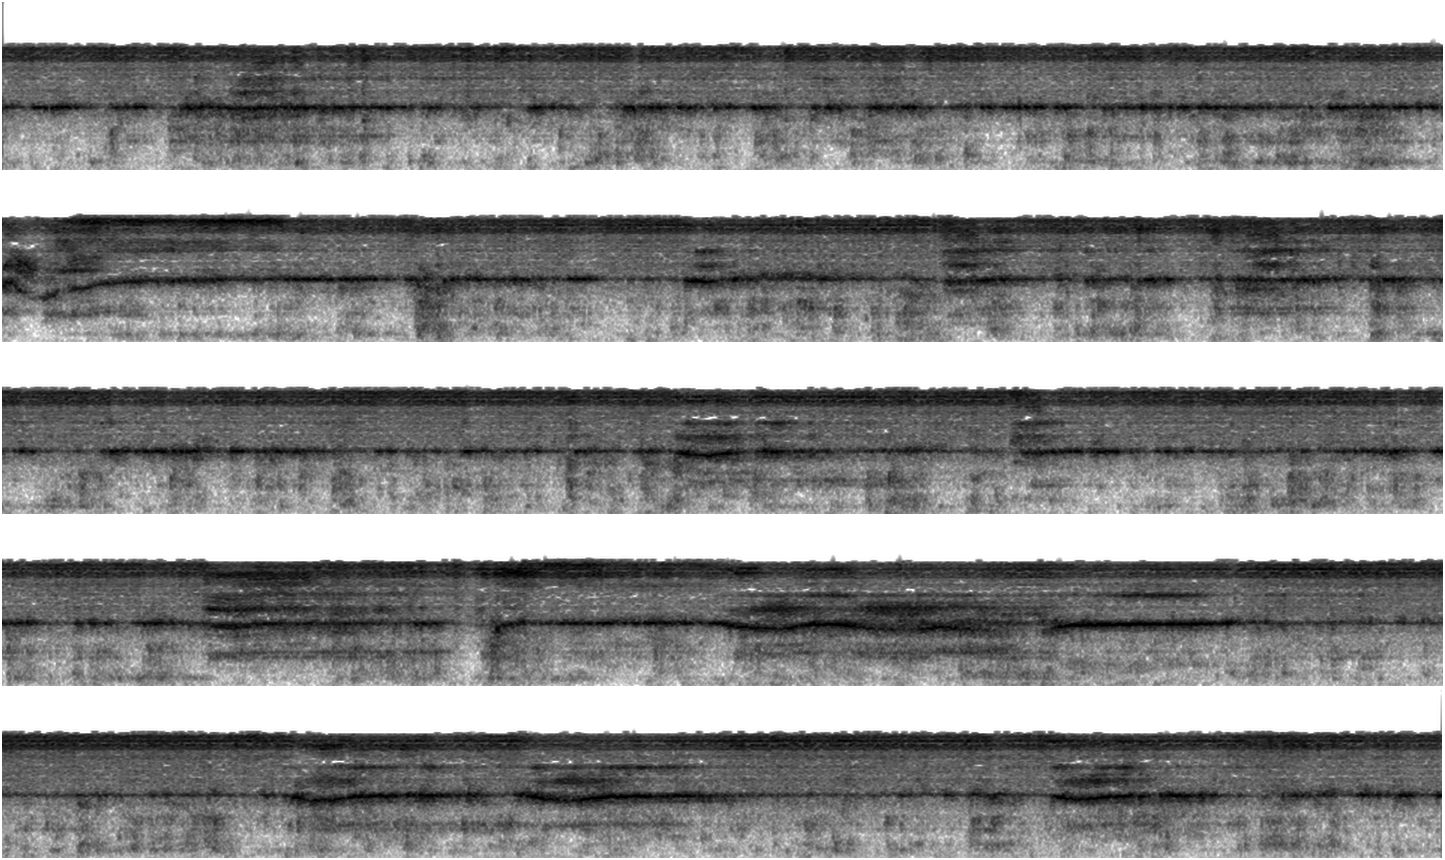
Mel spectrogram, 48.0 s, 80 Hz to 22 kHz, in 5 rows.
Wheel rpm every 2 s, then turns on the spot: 230, 230, 230, 230, 220, 220, 230, 230, 230, 230, 230, 230, 230, 230, 230, 230, 230, 220, 230, 230, 230, 230, 230, 230.
none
